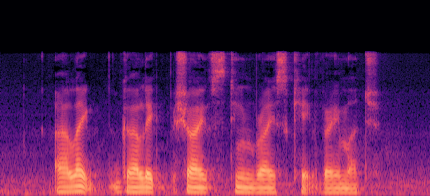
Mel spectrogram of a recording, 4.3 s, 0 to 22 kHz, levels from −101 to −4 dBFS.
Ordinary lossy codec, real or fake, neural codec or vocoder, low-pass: none; fake; codec, 16 kHz, 2 kbps, FunCodec, trained on LibriTTS, 25 frames a second; 7.2 kHz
